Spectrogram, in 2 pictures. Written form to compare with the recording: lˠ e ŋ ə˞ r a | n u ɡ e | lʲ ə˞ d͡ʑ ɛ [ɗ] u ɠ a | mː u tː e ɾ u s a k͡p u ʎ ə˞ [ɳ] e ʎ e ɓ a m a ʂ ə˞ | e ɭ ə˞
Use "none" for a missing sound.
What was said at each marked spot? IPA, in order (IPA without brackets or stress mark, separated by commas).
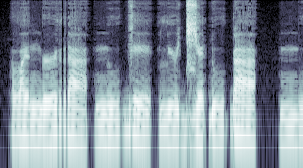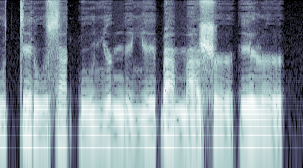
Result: ɗ, ŋ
